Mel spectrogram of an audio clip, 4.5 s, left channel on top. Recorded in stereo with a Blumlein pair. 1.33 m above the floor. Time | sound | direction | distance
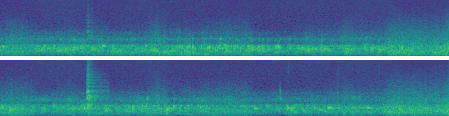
0.9 | a door slam | 50° right | ?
